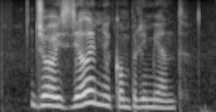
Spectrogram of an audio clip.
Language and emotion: Russian, neutral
